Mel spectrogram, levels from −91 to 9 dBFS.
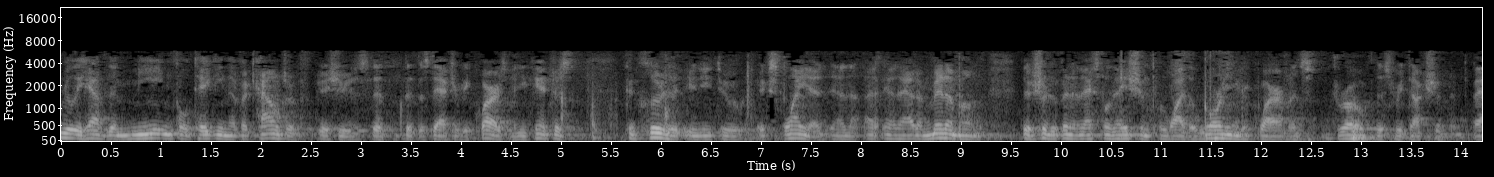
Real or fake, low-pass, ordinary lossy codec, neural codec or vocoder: fake; 7.2 kHz; MP3, 24 kbps; codec, 16 kHz, 2 kbps, FunCodec, trained on Chinese and English, 25 frames a second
